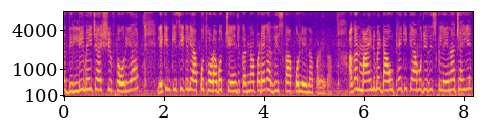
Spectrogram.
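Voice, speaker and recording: A woman with a high voice gives a tarot reading in a loose, talkative way. She teases and scolds her viewers with a playful edge. Faint background noise sits under her voice. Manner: chatty, teasing, scolds and jokes with the viewer. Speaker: tarot reader.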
